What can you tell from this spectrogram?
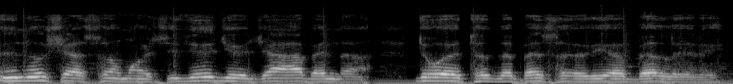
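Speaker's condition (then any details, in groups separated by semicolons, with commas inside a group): ALS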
